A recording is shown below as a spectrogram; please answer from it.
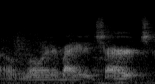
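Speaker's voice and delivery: hushed oh-no under the breath; dismayed whisper. Retold or imitated. Actress dreading the church crowd, quick dismayed whisper. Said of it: "I was like".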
